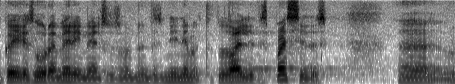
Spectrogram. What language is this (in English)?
Estonian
